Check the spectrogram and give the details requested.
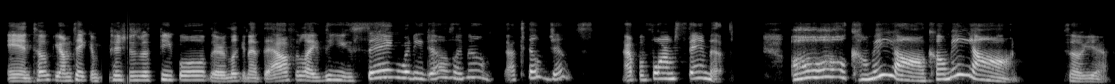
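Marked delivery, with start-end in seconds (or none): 3.2-7.2 higher, lively retelling; retold chat, raised pitch. Retold exchange with fans. 7.9-10.2 high, delighted coaxing; excited fans. Retold or imitated. Fans' excited reply.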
